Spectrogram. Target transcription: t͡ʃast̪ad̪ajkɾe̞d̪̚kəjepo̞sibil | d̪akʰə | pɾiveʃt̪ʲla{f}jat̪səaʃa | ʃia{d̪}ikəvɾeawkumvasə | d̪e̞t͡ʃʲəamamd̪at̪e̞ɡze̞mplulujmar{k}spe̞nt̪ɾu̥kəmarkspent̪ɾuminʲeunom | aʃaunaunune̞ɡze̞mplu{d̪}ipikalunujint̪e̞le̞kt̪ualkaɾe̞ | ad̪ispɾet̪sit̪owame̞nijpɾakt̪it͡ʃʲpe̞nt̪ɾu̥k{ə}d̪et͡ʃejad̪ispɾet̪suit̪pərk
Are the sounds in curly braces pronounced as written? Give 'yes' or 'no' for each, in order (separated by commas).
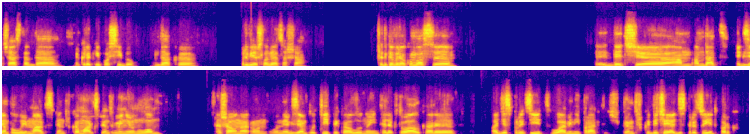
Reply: no, yes, yes, no, yes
